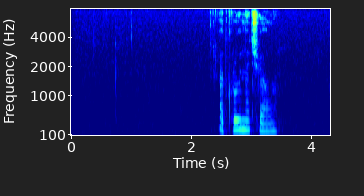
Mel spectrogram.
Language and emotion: Russian, neutral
